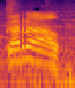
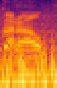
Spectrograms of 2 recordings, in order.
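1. Слово звучит восторженно и удивлённо. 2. Слово звучит ровно и без интереса. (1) "когда я сначала увидел коралл, я такой, вау" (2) "здесь уже оно даже как-то не ценится"

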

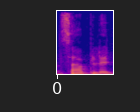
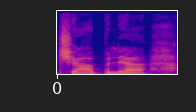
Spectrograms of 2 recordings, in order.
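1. Слово начинается со звука 'ts'. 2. Слово начинается со звука 'ch'. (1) "вместо цапля" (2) "на месте «ц» — «ч»"

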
